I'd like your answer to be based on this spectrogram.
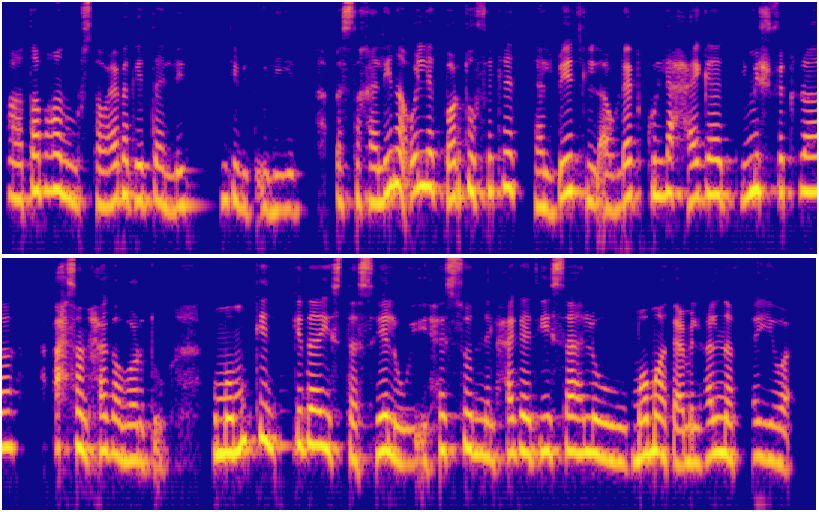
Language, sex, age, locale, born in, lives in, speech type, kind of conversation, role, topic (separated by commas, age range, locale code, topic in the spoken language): Arabic, female, 20-24, ar-EG, Egypt, Egypt, conversation, advice, advisor, إزاي نحلّ الخلاف بيني وبين شريكي/شريكتي في تربية العيال وطريقة التأديب؟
